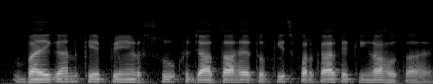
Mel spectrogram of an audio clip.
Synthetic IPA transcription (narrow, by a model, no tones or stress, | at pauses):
baːɪɡənkepẽːɽsuːkʰd͡ʒaːt̪aɦɛt̪okɪspɾəkaːɾkekĩːɽaɦoːt̪aɦɛː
